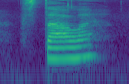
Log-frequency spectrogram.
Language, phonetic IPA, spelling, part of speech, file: Czech, [ˈstaːlɛ], stále, adverb, Cs-stále.ogg
- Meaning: 1. always, all the time 2. still (up to the time, no less than before)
